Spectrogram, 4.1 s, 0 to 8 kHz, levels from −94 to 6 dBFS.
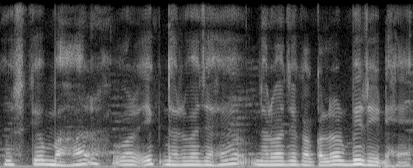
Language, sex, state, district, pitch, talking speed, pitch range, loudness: Hindi, male, Gujarat, Gandhinagar, 180 Hz, 175 wpm, 170-190 Hz, -15 LUFS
